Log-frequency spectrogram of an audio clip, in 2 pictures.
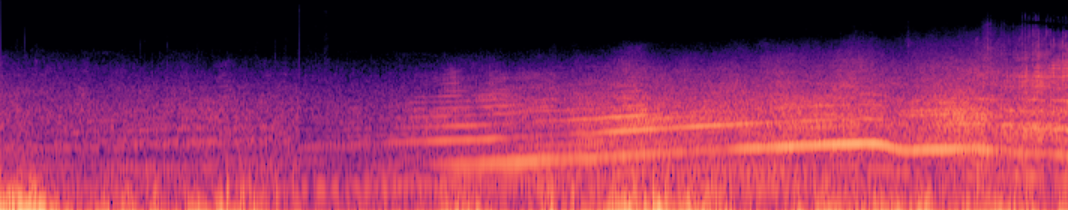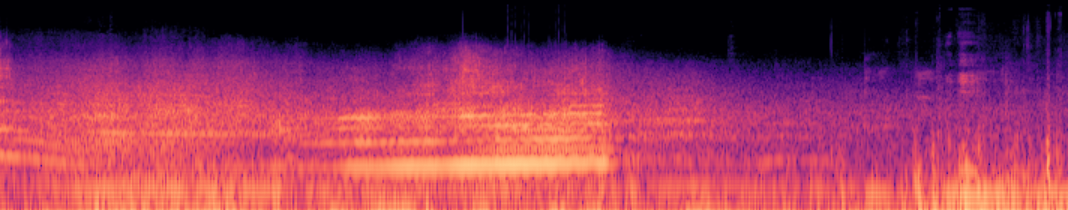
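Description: Cars race around the Mantorp Park track during a Nordic Time Attack trackday event, their engines roaring and rising in pitch as they accelerate past, with a steady background drone of more traffic on the circuit. Two distinct passes stand out.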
